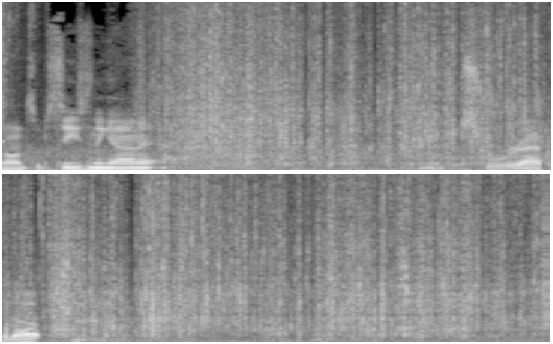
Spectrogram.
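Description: Aluminium foil crinkles and rustles.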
